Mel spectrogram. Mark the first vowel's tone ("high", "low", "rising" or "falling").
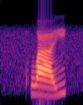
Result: rising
